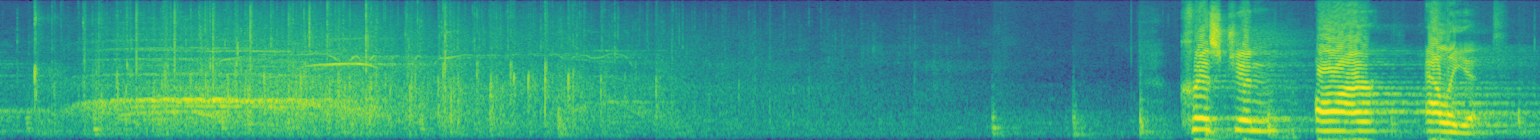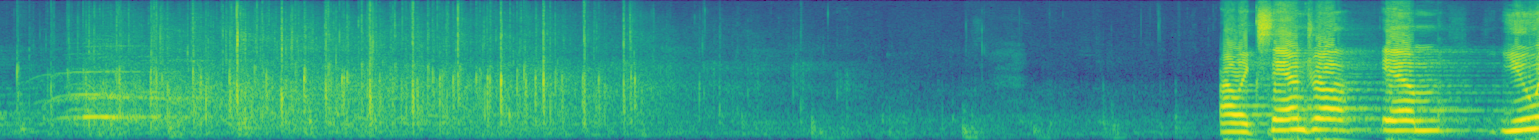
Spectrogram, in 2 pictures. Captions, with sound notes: YOU. [APPLAUSE] WE HAVE TWO SPECIAL DEGREE CONFERRAL TRADITIONS AT TEMPLE LAW SCHOOL THAT REFLECT OUR FEELING OF COMMUNITY. THE FIRST IS THAT GRADUATES WHOSE IMMEDIATE RELATIVES ARE ALSO ALUMNI OF THE LAW SCHOOL CAN HAVE THEIR FAMILY MEMBER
